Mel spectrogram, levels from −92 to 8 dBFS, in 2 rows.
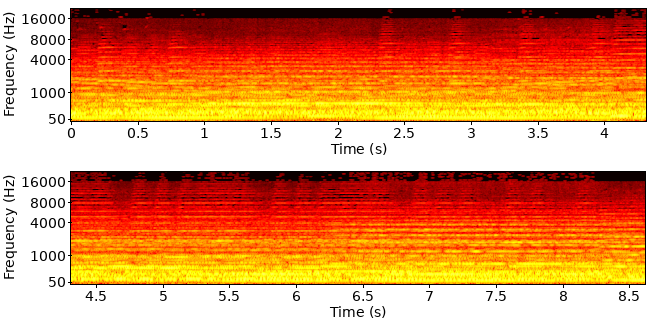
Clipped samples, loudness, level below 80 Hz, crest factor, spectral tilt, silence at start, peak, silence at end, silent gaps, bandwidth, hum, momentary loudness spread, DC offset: under 0.1%; -13 LUFS; -40 dBFS; 12 dB; -7 dB/octave; 0 s; -2 dBFS; 0 s; none; 15.5 kHz; none; 1 LU; under 0.1%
